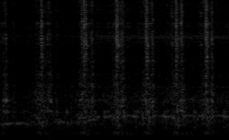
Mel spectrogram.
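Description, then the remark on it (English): A sewing machine fitted with an edge joining foot runs steadily on a wide zigzag stitch, sewing through Annie Soft and Stable, a continuous motor hum punctuated by regular bright ticks of the needle about three times a second. No one speaks. “And you hear it just humming along.”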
